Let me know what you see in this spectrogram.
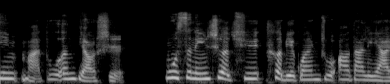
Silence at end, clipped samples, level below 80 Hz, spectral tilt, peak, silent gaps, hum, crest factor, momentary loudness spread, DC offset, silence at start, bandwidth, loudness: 0 s; under 0.1%; -62 dBFS; -4 dB/octave; -10 dBFS; 1.57-1.65 s; none; 14 dB; 8 LU; under 0.1%; 0 s; 12.5 kHz; -26 LUFS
